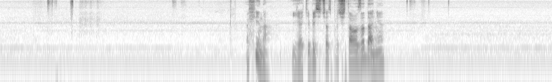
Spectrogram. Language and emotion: Russian, positive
